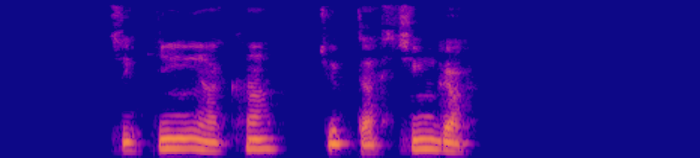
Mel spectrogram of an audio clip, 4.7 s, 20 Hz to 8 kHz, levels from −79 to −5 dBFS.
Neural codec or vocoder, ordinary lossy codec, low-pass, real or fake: codec, 16 kHz, 4 kbps, FreqCodec, larger model; AAC, 32 kbps; 7.2 kHz; fake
